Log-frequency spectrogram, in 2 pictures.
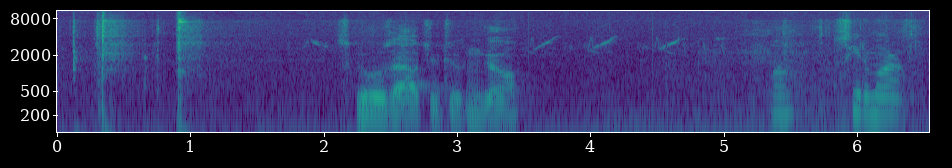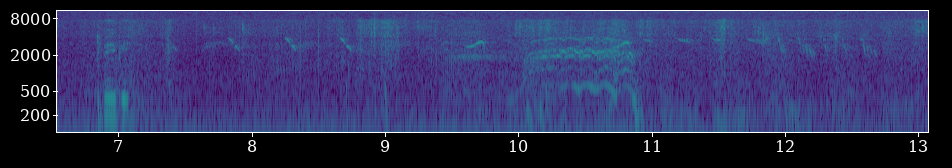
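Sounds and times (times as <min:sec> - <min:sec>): horse neighing: 0:10.0 - 0:11.0.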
